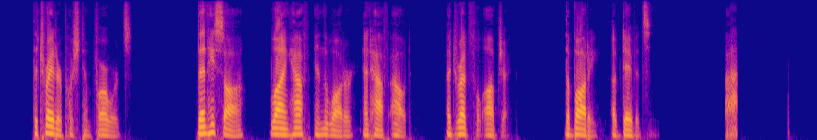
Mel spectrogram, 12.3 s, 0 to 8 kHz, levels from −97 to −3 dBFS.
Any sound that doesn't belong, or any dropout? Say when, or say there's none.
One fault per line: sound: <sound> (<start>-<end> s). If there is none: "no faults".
sound: laugh (10.9-11.1 s)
